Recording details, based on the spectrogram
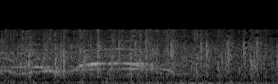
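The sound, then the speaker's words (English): An audience claps steadily for all first-time visitors in a dense, continuous patter of many hands, with a few faint voices mixed into the ovation. “Let's give a hand for all of our first-time visitors.”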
